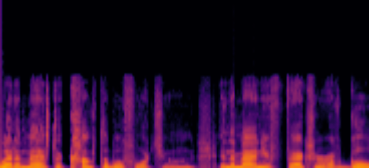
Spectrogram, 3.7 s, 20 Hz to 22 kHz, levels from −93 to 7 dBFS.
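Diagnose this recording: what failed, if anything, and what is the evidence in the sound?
Repeated stalls (stutter), caused at the network and jitter-buffer stage. Between about 1.71 and 2.87 s, packets arrived late or too slowly, and the buffer ran dry eleven times. Each time, the receiver held the last bit of sound until more arrived. The longest hold is around 96 ms, and roughly a fifth of that stretch is concealment filler. Nothing actually drops out, but the speech drags and hiccups through the passage.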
